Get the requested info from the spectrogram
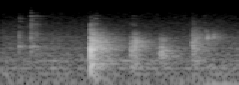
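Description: A metal spoon knocking against a small glass spice jar: one sharp clink about a second in, then three lighter taps.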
